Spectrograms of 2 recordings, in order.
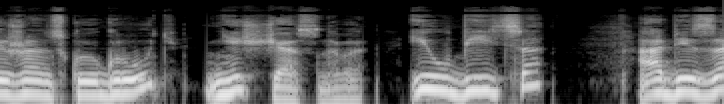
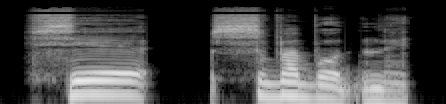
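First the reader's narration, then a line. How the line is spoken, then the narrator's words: Through gritted teeth. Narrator (Russian): процедил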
